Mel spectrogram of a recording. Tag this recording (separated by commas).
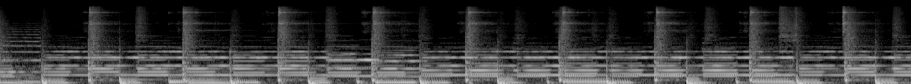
Music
